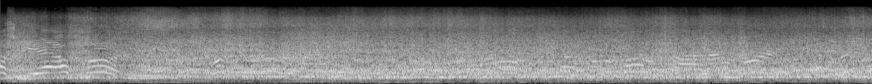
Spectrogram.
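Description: A pack of IMCA SportMod dirt-track race cars at racing speed, their V8 engines running together, with the pitch rising and falling as they come off the turn and pass by.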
